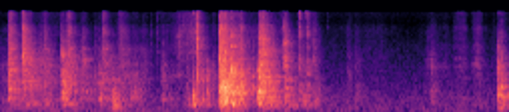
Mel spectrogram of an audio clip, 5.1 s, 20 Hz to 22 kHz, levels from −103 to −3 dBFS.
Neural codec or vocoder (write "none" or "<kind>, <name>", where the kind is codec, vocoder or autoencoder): vocoder, BigVGAN v2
